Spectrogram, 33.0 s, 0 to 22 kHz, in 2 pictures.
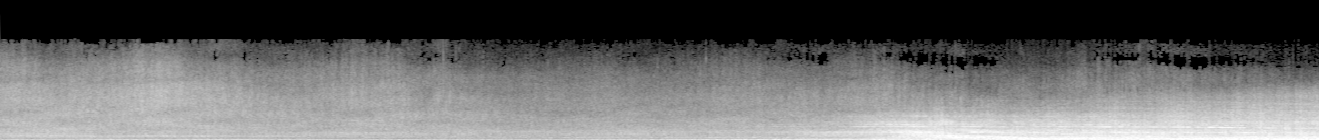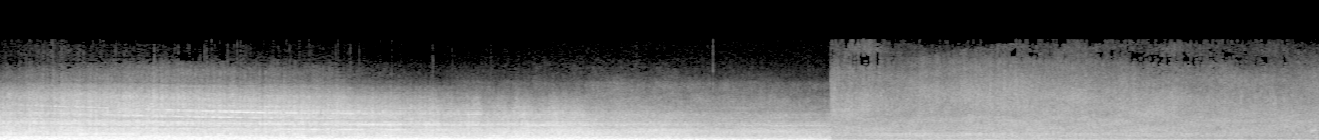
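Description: Airbus A321neo jet engines at takeoff power: a steady distant rumble during the takeoff roll, then much louder as the climbing jet passes overhead, its whining tones falling in pitch as it goes by. The sound cuts off suddenly near the end to a quieter steady noise.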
